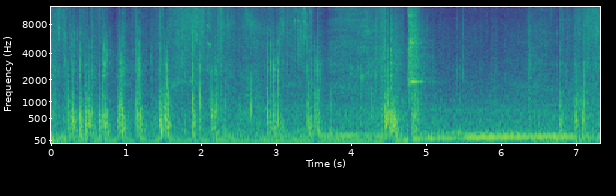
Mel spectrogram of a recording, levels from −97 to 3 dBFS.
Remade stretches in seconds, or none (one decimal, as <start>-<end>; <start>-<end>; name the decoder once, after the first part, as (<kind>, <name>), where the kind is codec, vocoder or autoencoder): none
